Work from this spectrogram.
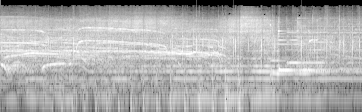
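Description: Concert crowd applauds and cheers for a local mayor, loud clapping mixed with whoops, whistles and shouting voices, including children, over a steady musical hum that fades slightly at the end.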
